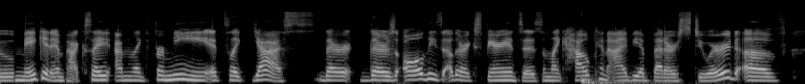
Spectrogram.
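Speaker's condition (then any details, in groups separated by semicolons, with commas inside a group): No condition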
